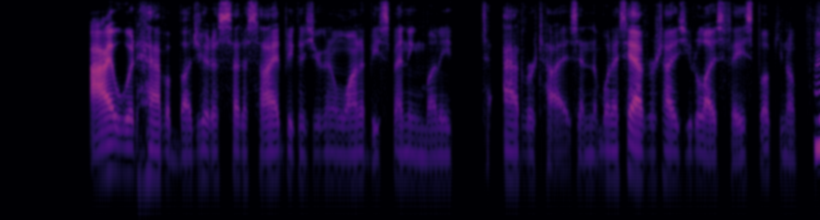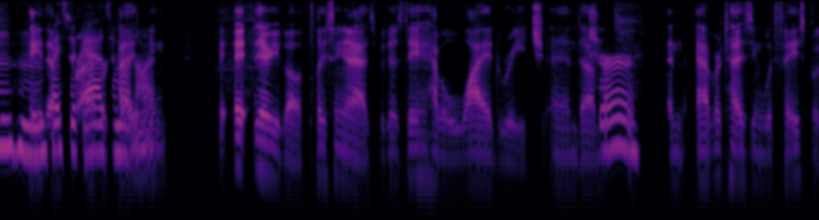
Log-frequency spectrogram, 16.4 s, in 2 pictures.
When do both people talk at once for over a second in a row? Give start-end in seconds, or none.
8.4-9.8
